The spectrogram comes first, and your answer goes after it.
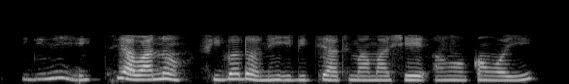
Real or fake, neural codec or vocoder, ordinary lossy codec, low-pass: real; none; AAC, 16 kbps; 7.2 kHz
